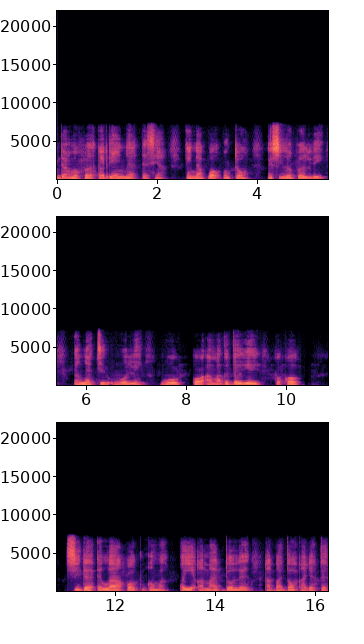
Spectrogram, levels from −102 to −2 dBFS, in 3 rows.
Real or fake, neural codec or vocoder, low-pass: fake; codec, 16 kHz, 1 kbps, FunCodec, trained on Chinese and English, 50 frames a second; 7.2 kHz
